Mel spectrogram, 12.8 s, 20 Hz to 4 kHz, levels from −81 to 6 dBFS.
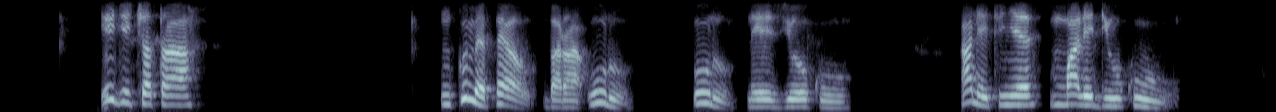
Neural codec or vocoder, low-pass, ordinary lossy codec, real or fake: codec, 24 kHz, 6 kbps, HILCodec; 3.6 kHz; Opus, 24 kbps; fake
